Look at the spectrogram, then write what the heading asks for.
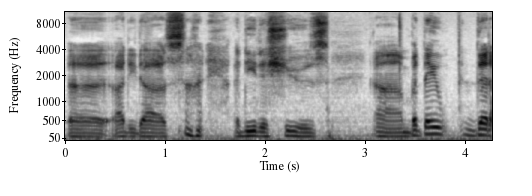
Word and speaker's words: adidas: they're made in Europe they always pronounce it Adi does which for years I wish I was adidas so I'll keep saying adidas until somebody corrects me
